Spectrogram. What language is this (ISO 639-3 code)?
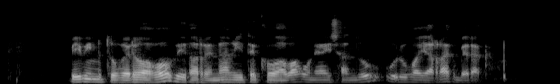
eus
